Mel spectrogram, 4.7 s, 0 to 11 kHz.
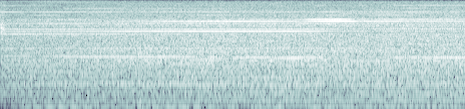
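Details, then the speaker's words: Mazda RX8 race car with newly installed JDM Renesis rotary engine, first start after install and plugging a vacuum port; starts immediately, check engine light on; steady even busy buzzing hum, settles smoothly into idle without stumbles, to warm up checking leaks; normal idle. "see what that is she lives I think mostly only she turns on and turns off in idles for 10 minutes 15 minutes something like that"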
